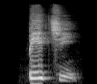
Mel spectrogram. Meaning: peach
- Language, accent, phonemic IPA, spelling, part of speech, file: Swahili, Kenya, /ˈpi.tʃi/, pichi, noun, Sw-ke-pichi.flac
